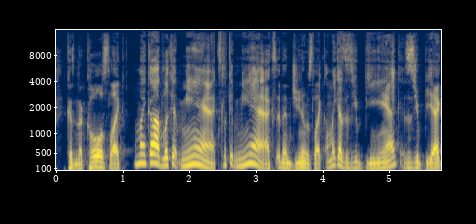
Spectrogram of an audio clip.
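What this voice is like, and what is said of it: Imitated Michigan and New York accents. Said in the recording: “It was a collision of Gina's accent and Nicole's accent. ... It was like Michigan versus New York.”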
